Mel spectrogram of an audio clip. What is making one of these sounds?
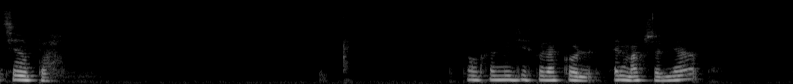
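Paper rustles softly as fingers handle a small paper flower.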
